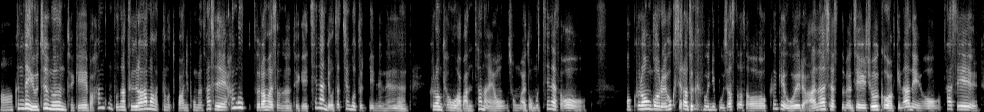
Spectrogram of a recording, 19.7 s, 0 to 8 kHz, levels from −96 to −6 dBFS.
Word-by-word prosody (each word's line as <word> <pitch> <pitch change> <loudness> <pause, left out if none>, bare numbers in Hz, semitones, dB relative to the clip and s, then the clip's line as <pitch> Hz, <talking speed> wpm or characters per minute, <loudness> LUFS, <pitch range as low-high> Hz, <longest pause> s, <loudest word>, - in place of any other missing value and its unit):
아 185 +1 -10
근데 290 -4 +3
요즘은 245 0 +3
되게 175 -1 -3
막 - - -8
한국 330 -3 -10
문화 200 +1 -2
드라마 240 +5 +3
같은 200 -1 -10
것도 180 -2 -17
많이 170 +1 -7
보면 175 -1 -14
사실 220 -5 +1
한국 335 0 -1
드라마에서는 185 -5 0
되게 145 -1 -10
친한 310 - -3
여자 190 - -3
친구들끼리는 155 - -9 0.4
그런 220 -2 0
경우가 175 -7 -1
많잖아요 150 - -5
정말 165 -5 -8
너무 150 +4 -9
친해서. 180 - -1 0.9
어 215 - -4
그런 250 +1 +4
거를 225 -4 +3
혹시라도 240 -2 +2
그분이 210 -2 -8
보셨어서 170 -5 -4
크게 275 -2 -3
오해를 160 +1 +3
안 180 - 0
하셨으면 210 -8 0
제일 175 -1 +2
좋을 215 +6 +9
것 185 -5 -3
같긴 165 +2 +3
하네요. 155 -7 -1
사실 450 - 0
195 Hz, 305 characters per minute, -22 LUFS, 160-245 Hz, 0.9 s, 좋을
